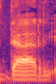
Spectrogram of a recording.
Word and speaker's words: Dari: My name is Dari, and you said necessary. Like, it's so nice. Just rhyming with Riri, like Rihanna and A$AP Rocky.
